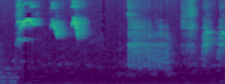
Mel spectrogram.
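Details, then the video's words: Tutor recording of an Asian glossy starling, a forest bird: three sharp high whistled notes, then a longer harsh, rasping chatter and a few short buzzy notes. "MASTERAN BURUNG HUTAN CAMPERLING (CUCAK KELING)"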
